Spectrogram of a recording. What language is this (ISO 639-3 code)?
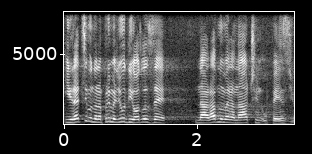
srp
